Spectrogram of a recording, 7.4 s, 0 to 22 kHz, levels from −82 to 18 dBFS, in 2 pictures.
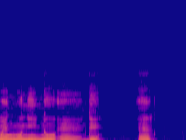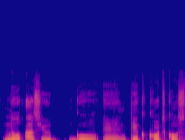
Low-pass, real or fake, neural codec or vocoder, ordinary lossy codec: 10.8 kHz; real; none; none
